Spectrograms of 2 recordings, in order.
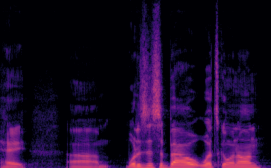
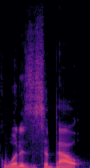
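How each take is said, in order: First: A bit higher, pushy client asking; mildly wary caller demanding answers; suspicious client. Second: Said in the usual way. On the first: Retold or imitated. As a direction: prospect pushing back on the cold call, mildly wary. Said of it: "the common rebuttal". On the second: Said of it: "They might ask".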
